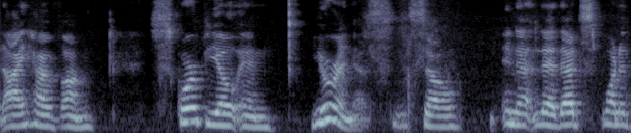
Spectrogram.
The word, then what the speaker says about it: Uranus: um shark I have I'm hopefully I'm going to pronounce this though a so-called correct way Uranus like they put the like stress on the first syllable of the the one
